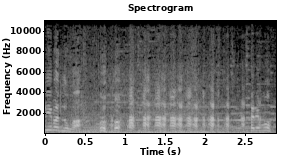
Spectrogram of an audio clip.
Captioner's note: laughing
